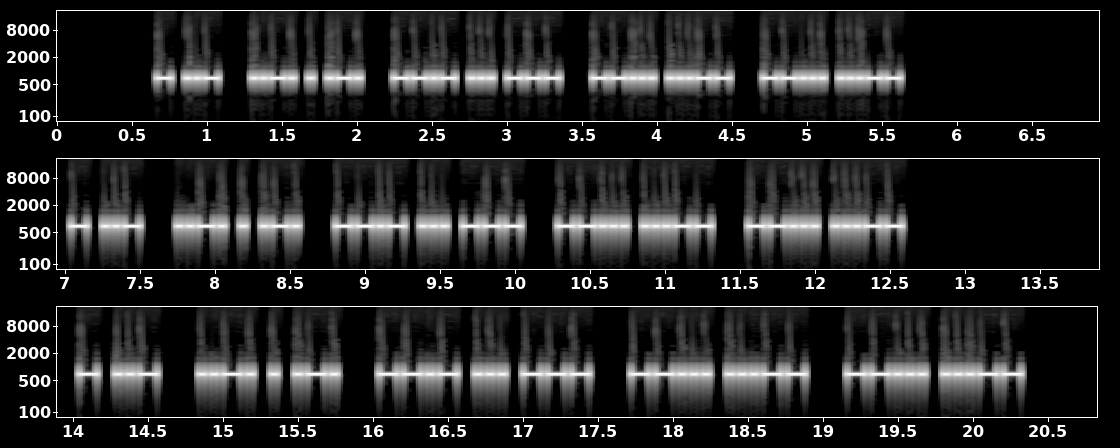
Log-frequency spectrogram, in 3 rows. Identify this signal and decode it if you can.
Morse code, heard as a keyed tone, about 33 wpm, 700 Hz. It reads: TU FER QSO 73 73 TU FER QSO 73 73 TU FER QSO 73 73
